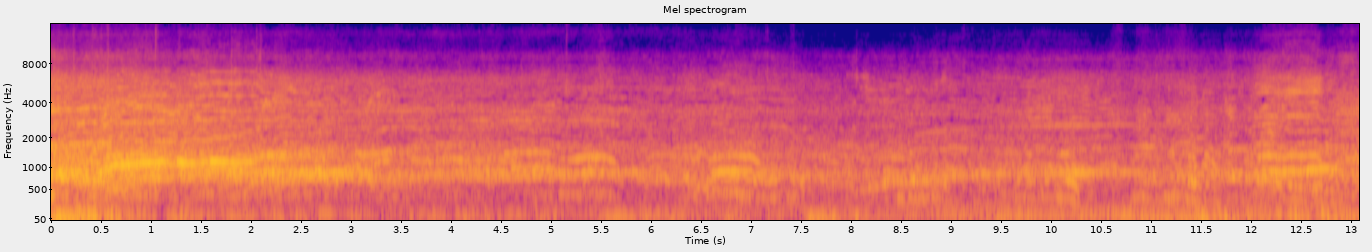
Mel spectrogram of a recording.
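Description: Large crowd cheering and shouting, many voices overlapping, loudest in the first couple of seconds and then carrying on a little lower.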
